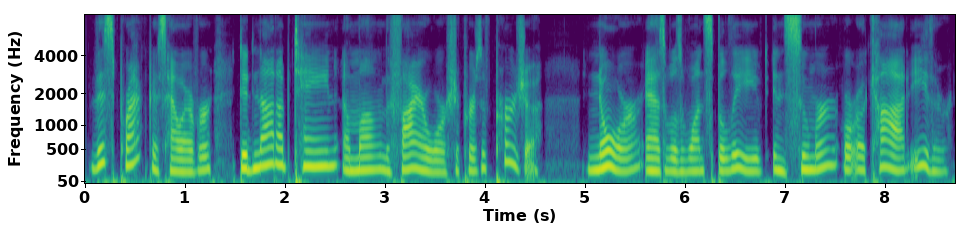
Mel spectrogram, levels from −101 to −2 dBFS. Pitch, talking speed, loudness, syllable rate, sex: 195 Hz, 150 wpm, -19 LUFS, 4.6 syllables/s, female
